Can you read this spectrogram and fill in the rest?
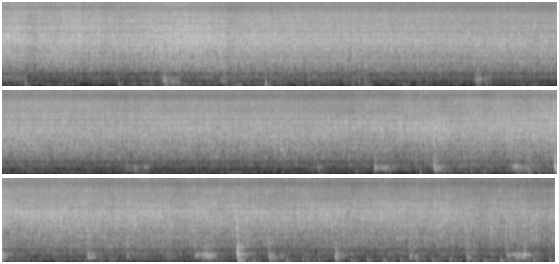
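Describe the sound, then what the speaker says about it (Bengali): Steady sizzling of vegetables, including radish, frying in a pan, a continuous hiss with occasional soft clicks and stirring scrapes, close and fairly loud, no talking. "এই সবজিগুলো তুলে দিয়ে একটু সবজিগুলো একটু ভাজা ভাজা করবো"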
